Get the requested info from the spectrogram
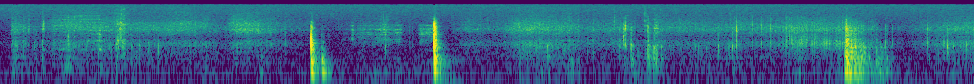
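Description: Groceries being handled in a storage box: light rustling of a paper bag and packaging, with three sharp knocks as items are lifted out and set down, the second about four seconds in the loudest.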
